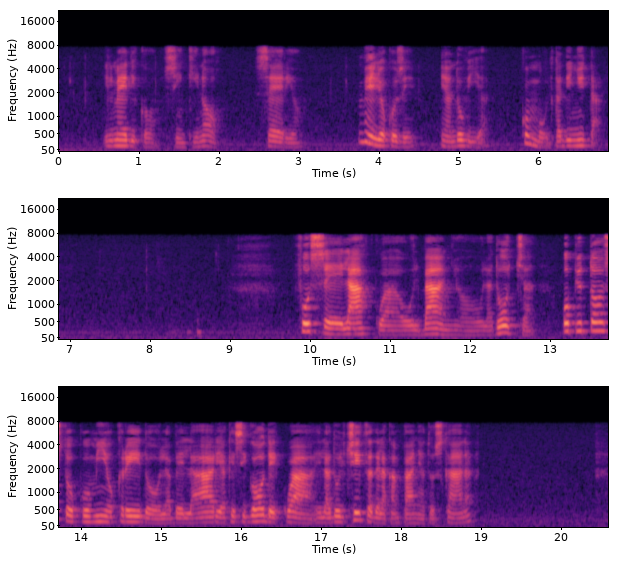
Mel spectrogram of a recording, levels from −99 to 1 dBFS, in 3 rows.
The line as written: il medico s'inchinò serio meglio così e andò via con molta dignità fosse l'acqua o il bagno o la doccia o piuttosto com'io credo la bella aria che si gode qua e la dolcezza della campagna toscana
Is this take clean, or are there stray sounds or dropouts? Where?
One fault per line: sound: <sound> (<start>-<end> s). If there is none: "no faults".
no faults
